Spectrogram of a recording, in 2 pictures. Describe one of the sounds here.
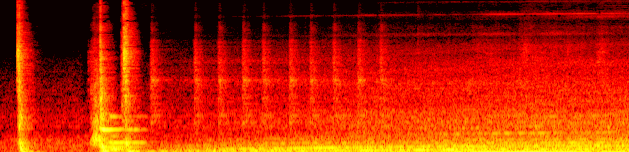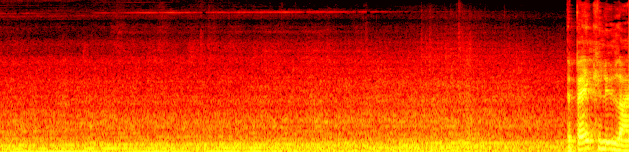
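A train's electric motors hum low and rise as it pulls away in a tunnel.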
